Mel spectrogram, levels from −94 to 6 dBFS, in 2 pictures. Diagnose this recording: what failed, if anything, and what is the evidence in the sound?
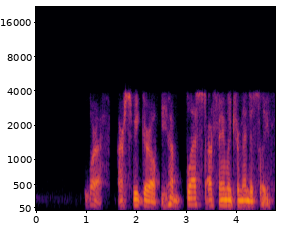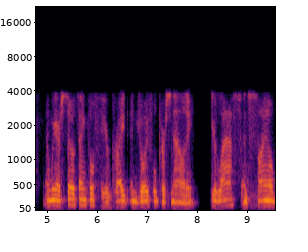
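The speech sounds rough and slightly synthetic throughout, with nothing above 4 kHz. The cause is the codec stage: G.729 at 8 kbit/s rebuilds the voice from a filter and sparse pulses.

Buzzy or noisy, fading stretched sounds appear at 1.0–1.17 s before "our sweet girl", 2.53–2.65 s before "blessed our family tremendously", 5.99–6.4 s before "and joyful personality", and 9.04–9.24 s. This is network packet loss concealed by the speech codec, which extrapolated its last pitch across 60–160 ms gaps, with 200 ms lost in scattered runs of up to 80 ms around 6 s.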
